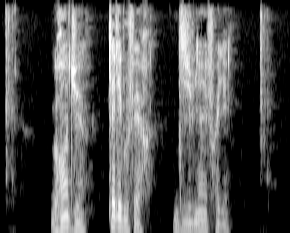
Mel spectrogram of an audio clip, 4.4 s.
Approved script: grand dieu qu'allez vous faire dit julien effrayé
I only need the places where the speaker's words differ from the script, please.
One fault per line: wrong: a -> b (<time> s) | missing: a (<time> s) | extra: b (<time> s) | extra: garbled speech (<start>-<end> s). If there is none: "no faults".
no faults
